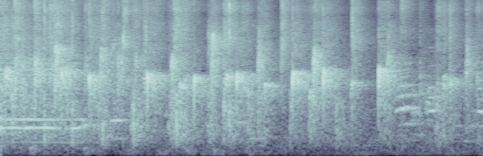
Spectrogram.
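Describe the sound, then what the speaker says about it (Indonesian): Children in a classroom clap their hands together in a rhythmic burst, loud and close, with voices chanting along throughout. "Oke, baik, tepuk tangan."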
